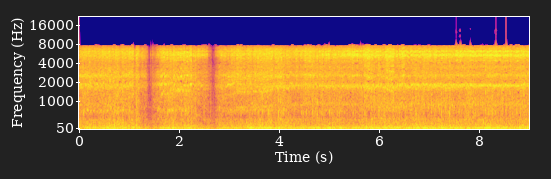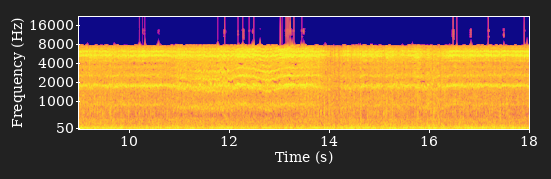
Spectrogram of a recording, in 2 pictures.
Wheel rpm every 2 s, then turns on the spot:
150, 130, 230, 230, 240, 230, 220, 230, 230.
0-2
